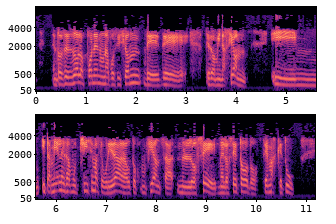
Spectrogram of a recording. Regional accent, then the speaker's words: Argentina; now in Spain; Soy argentina

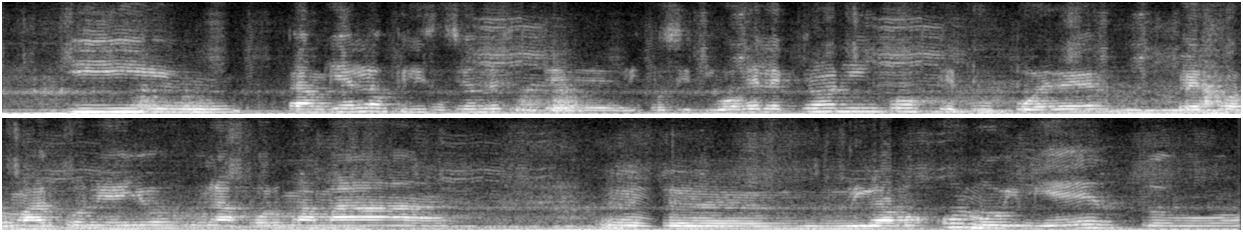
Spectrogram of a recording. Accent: Chile; soy artista chilena en el mundo sonoro, conocida como

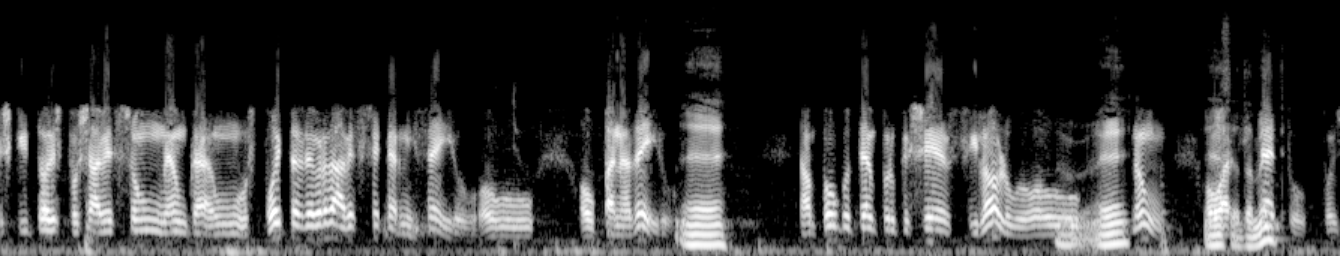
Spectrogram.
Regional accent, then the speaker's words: A Coruña, Galicia, Spain; o castelán tamén é para mí unha segunda lingua, porque eu, por exemplo, criei-me na Coruña

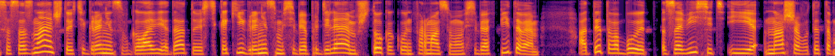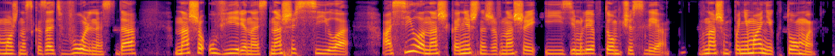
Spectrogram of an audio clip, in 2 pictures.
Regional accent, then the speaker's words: Kazakhstan; Непосредственно я из Казахстана, привет.

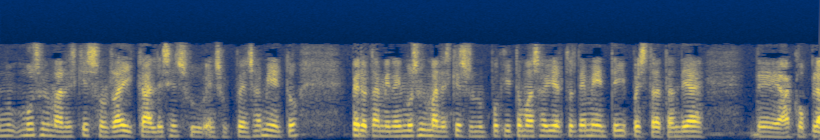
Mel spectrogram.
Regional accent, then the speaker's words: Colombia; born there; yo nací aquí en Colombia, sí. Mi papá es del Líbano, de Bailul, un pueblo que queda muy cerca de Beirut. Mi papá llegó alrededor de los años 80 acá

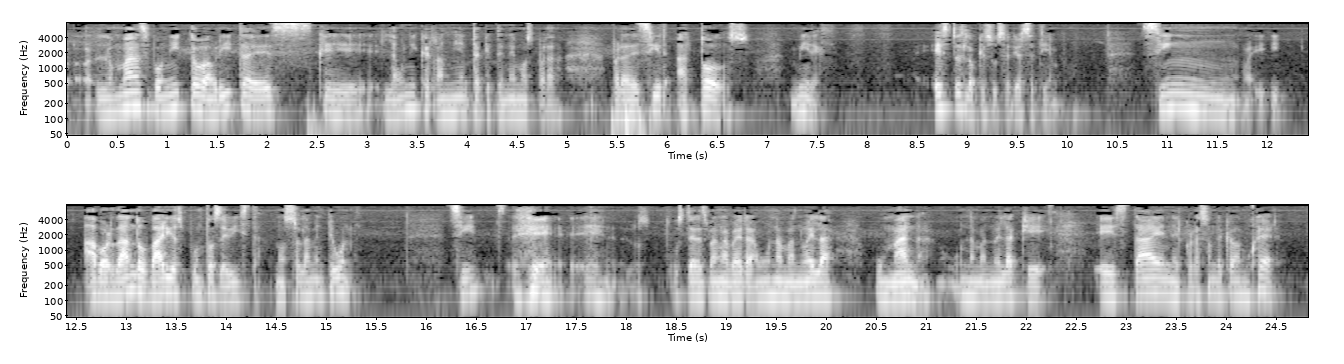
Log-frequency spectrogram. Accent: Quito, Pichincha, Ecuador; no nos están ofreciendo lo que nosotros necesitamos como ecuatorianos, a lo menos como ecuatorianos, como quiteños

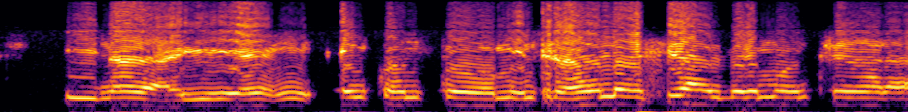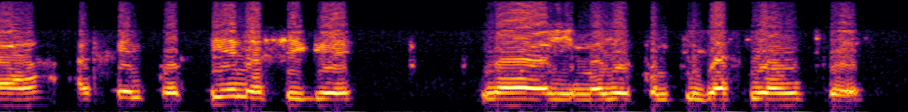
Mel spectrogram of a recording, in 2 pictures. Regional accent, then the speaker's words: Region of Murcia, Spain; venir a mi tierra, venir a mi provincia, a Murcia.

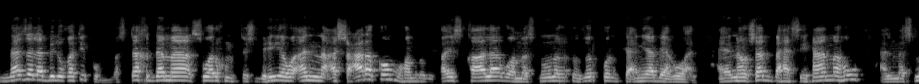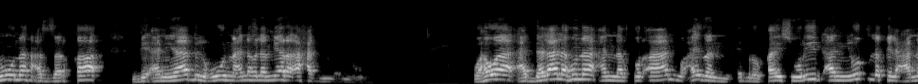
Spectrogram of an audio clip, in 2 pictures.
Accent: Upper Egypt, Egypt; أنا كريفي صعيدي عاصرت فكرة العرجون

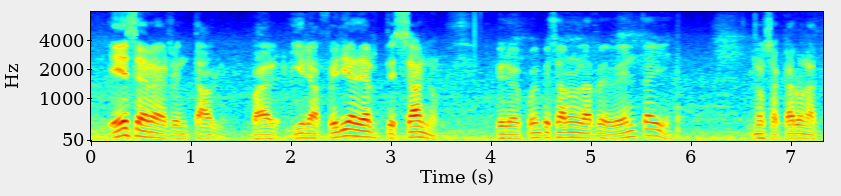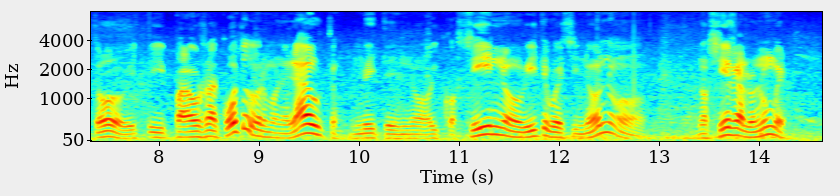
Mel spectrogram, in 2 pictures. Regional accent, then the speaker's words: Florencio Varela, Buenos Aires Province, Argentina; soy de Florencio Varela, en una esquina que viene a ser Berazategui y Varela.

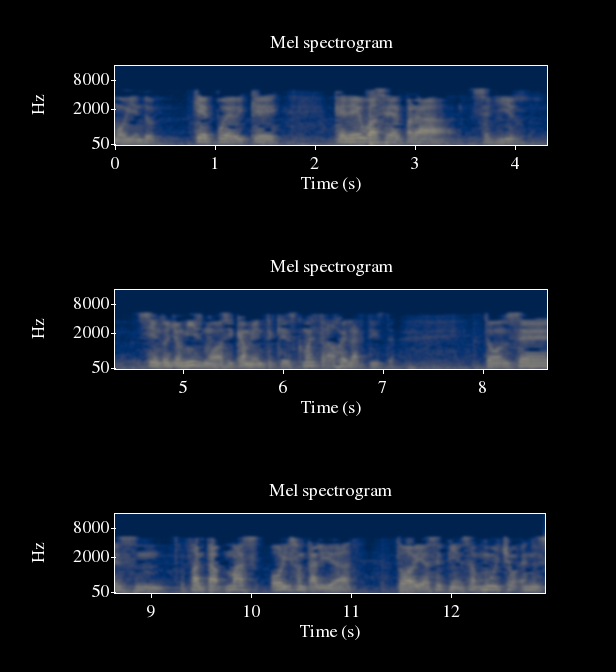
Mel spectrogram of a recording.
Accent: Colombia; now in Ecuador; Pues crecí en Colombia, después he visto otros, como otros procesos en otros países.

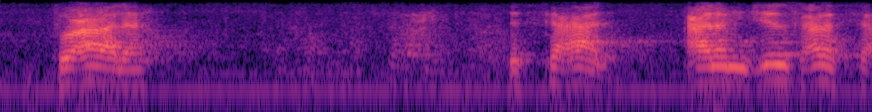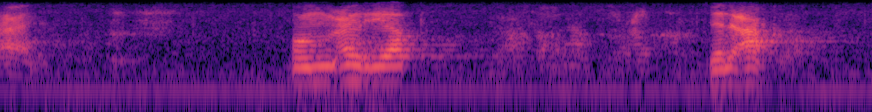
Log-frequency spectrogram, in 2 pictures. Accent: Al-Qassim, Saudi Arabia; كنية عندنا في القصيم

